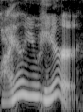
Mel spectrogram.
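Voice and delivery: utterly baffled, high tone. Reenacting a man's reply after hearing the speaker is from the U.S.: mock-dumbfounded reply. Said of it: "in the most, like, dumbfounded tone and manner".

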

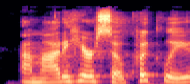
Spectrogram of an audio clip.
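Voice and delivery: normal talking voice

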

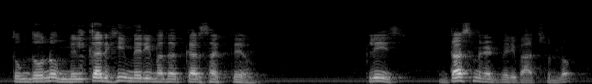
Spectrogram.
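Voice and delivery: plain reading voice

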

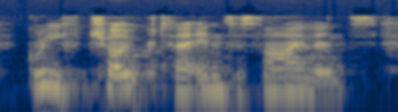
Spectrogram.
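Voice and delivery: ordinary talk

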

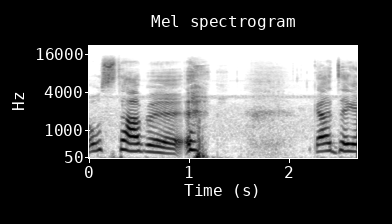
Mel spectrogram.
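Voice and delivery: high, slow, teary, welling-up voice. Reacting to the deaths and getting teared up, the speaker talks in a teary voice. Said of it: "I'm like getting teared up".

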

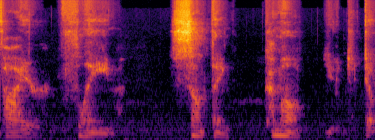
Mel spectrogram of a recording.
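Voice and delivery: hushed muttering under the breath. Voicing Silas as his magic words fail, muttering under his breath. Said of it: "is kind of muttering under his breath".

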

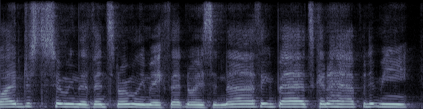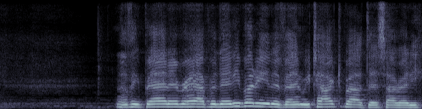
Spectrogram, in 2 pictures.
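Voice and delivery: frightened voice. Heading into a stuck vent while playing the game: scared voice. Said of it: "I don't know why my voice changed".

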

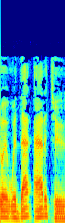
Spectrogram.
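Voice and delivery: plain

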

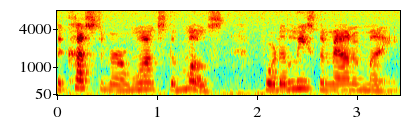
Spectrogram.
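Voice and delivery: ordinary delivery

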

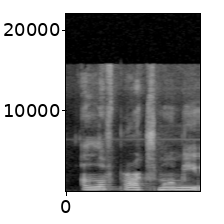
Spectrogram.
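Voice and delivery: plain

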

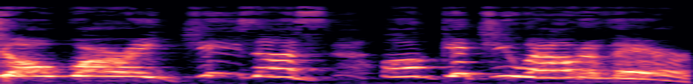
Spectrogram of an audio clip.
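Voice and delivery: put-on very high child's scream, all out, full-lunged. Retelling how a young daughter in church screamed at a box: retelling a child's scream. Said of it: "screamed at the top of her lungs".

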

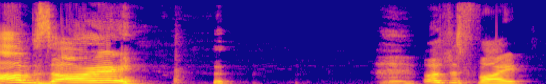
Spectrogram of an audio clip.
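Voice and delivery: laughing hard. A gamer apologizes during a Pokemon battle, laughing too hard. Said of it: "I'm laughing too hard".

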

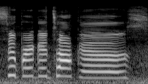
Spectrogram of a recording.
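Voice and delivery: very loud, high-pitched belted shout.

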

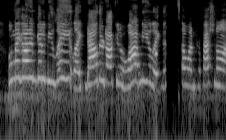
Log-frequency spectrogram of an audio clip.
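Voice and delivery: high, tearful, crying voice, sobbing through words. Retelling a call to mom about being late: retelling crying. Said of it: "I called my mom crying, and I was like".

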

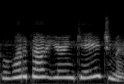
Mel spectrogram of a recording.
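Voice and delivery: aghast, horrified, high crying out. Narrator reads a lady-in-waiting speaking to Cimmerian, crying out horrified. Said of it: "The lady-in-waiting cried, horrified".

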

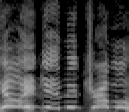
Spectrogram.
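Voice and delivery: shrill, very high, very loud laughing words. Retelling what girls in a car said: imitating girls laughing. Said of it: "they laughing like".

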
